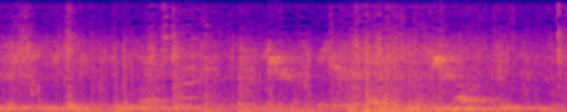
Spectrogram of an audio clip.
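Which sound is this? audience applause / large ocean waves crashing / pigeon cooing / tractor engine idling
pigeon cooing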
